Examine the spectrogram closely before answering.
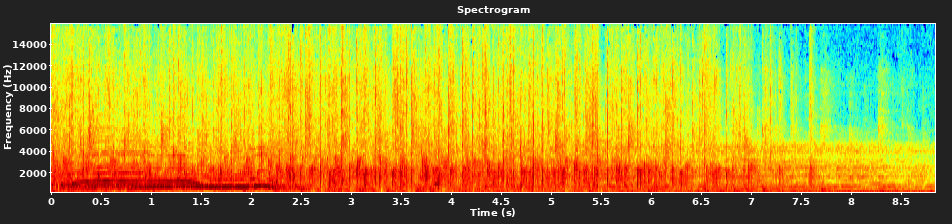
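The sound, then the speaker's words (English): Comedy show audience applause: loud, sustained clapping with cheering and a whoop near the start, gradually thinning toward the end. “Hey, why don't we keep that clapping going, actually?”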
